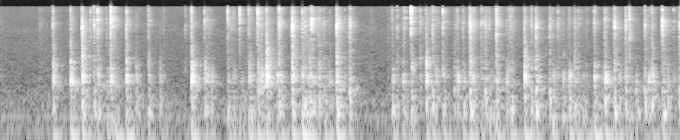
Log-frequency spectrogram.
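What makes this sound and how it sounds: Long-nailed fingertips type fast on a thin grey plastic laptop type-cover keyboard with flat plastic keys. Rapid bursts of bright, sharp plastic clicks and taps come with brief pauses between runs, over a soft low thud from the keys bottoming out.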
